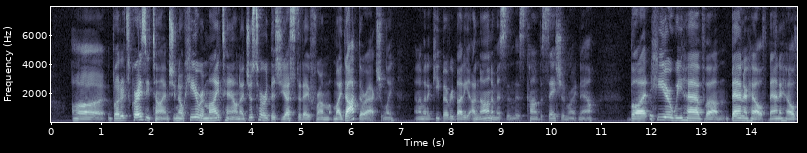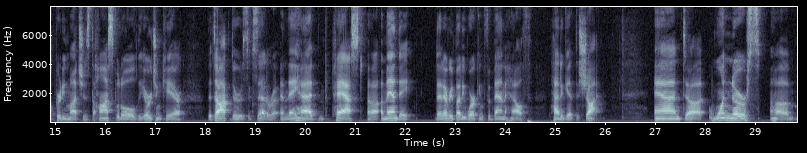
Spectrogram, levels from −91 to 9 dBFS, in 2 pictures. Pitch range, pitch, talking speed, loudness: 120-140 Hz, 130 Hz, 150 wpm, -19 LUFS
